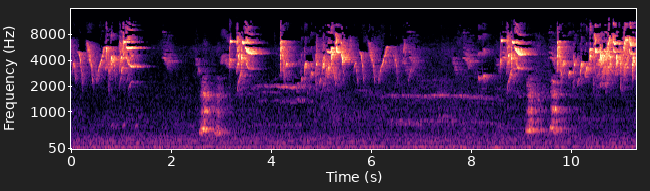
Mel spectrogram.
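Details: Bright twittering song of a European goldfinch more than three years old: bursts of high, jangling chirps and brief trills separated by short pauses, with a couple of lower rasping notes.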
